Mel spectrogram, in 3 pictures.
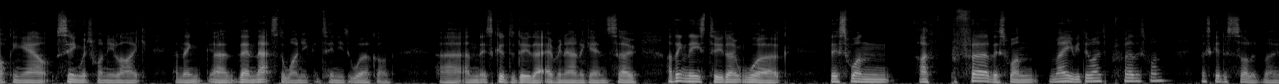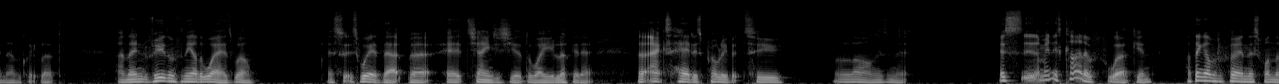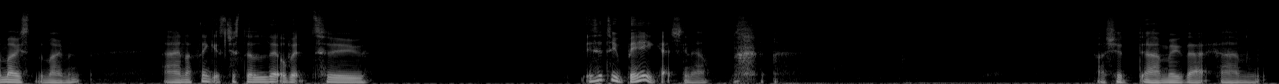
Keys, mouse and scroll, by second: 8.0 click, 9.3 click, 12.6 click, 13.4-15.2 middle drag, 15.2 scroll down 1, 15.7 middle click, 16.2 click, 17.0-26.4 middle drag, 26.4 scroll up 3, 27.6 shift+middle click, 28.4-28.9 scroll up 1, 28.9 click, 29.3-33.0 middle drag, 33.0 s.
